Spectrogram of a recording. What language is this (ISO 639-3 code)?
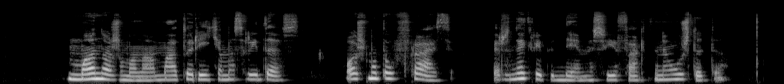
lit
